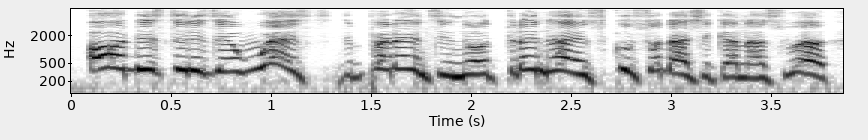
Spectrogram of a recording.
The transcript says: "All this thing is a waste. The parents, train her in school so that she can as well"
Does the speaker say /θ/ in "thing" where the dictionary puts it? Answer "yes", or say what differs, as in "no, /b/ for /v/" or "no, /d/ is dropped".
no, /t/ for /θ/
